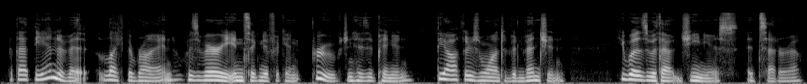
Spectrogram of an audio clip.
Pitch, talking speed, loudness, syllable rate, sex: 180 Hz, 195 wpm, -17 LUFS, 5.6 syllables/s, female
